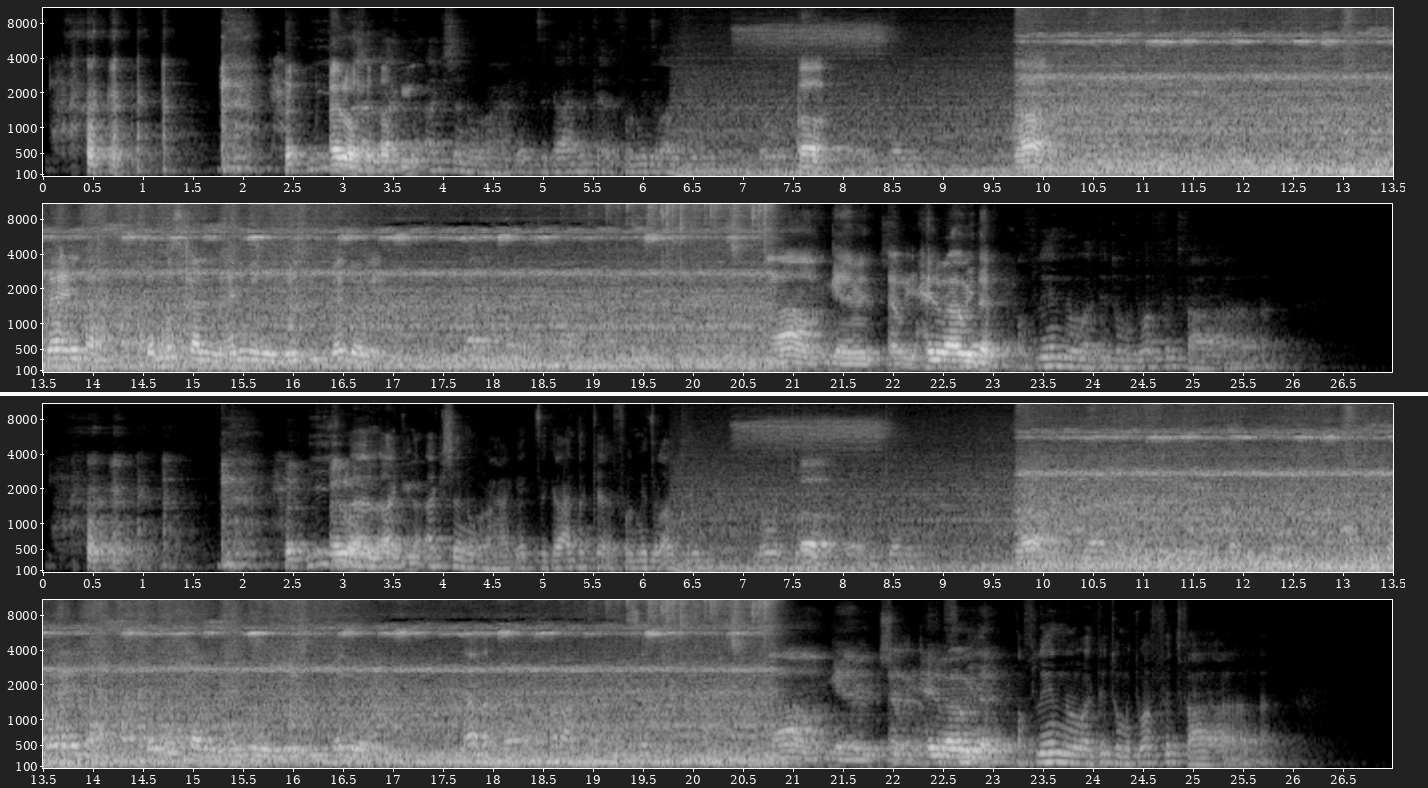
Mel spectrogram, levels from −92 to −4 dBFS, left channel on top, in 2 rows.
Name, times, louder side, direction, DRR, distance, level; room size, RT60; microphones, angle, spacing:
voice 1, 0.1-1.0 1.8-2.6 2.9-3.7 7.5-7.8 9.7-10.2 13.5-14.1 14.5-17.0 20.7-22.9, left 4 dB, 50° left, 9 dB, 0.3 m, -26 dB
voice 2, 2.6-6.6 7.1-8.8 9.9-13.6 17.6-20.5 21.5-22.3 22.6-23.1 23.4-25.7, right 4 dB, 60° right, 8 dB, 0.4 m, -37 dB
Bird vocalization bird call bird song, 6.2-13.9, equal, 90° right, 1.3 m, -33 dB
sound 1, 9.7-20.8, equal, ahead, 1.0 m, -28 dB
3.9 x 2.8 x 4.2 m, 1.1 s
head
